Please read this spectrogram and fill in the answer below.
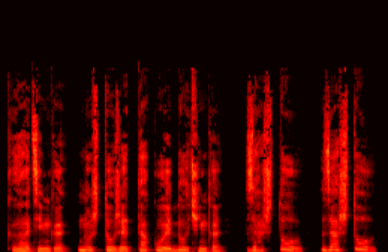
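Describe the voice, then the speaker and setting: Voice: mid-range voice, slow, warm tone, voice pushed up, natural voice. A narrator voicing an aggrieved middle-aged wife who complains shrilly and sarcastically through tears, in an audiobook. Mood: wailing. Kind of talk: audiobook character reading.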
